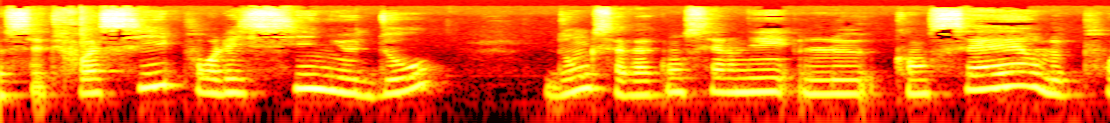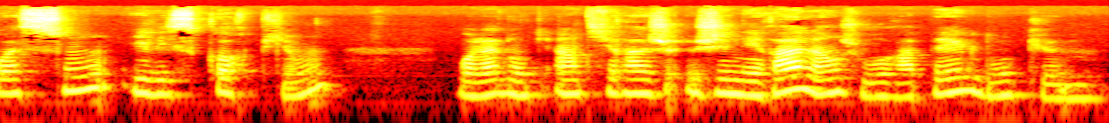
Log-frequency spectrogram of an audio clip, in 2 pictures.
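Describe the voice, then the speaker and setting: A woman's voice: mid-range voice, dark tone. A French woman doing a casual tarot reading, hesitant and full of fillers, murmuring as she draws cards. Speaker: tarot card reader.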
